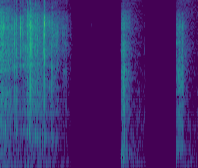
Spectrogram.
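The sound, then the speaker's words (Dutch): Someone takes a bite of food, a crunchy crackling burst followed by two shorter crunches with silence between them. “Ik neem een hap.”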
